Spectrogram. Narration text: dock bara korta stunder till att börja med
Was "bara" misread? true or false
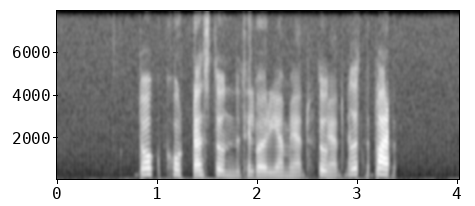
true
